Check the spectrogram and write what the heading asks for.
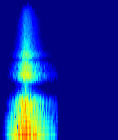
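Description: A single whoosh transition sound effect with a deep low rumble under a hiss, lasting about a second: it swells quickly, peaks, and fades away.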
